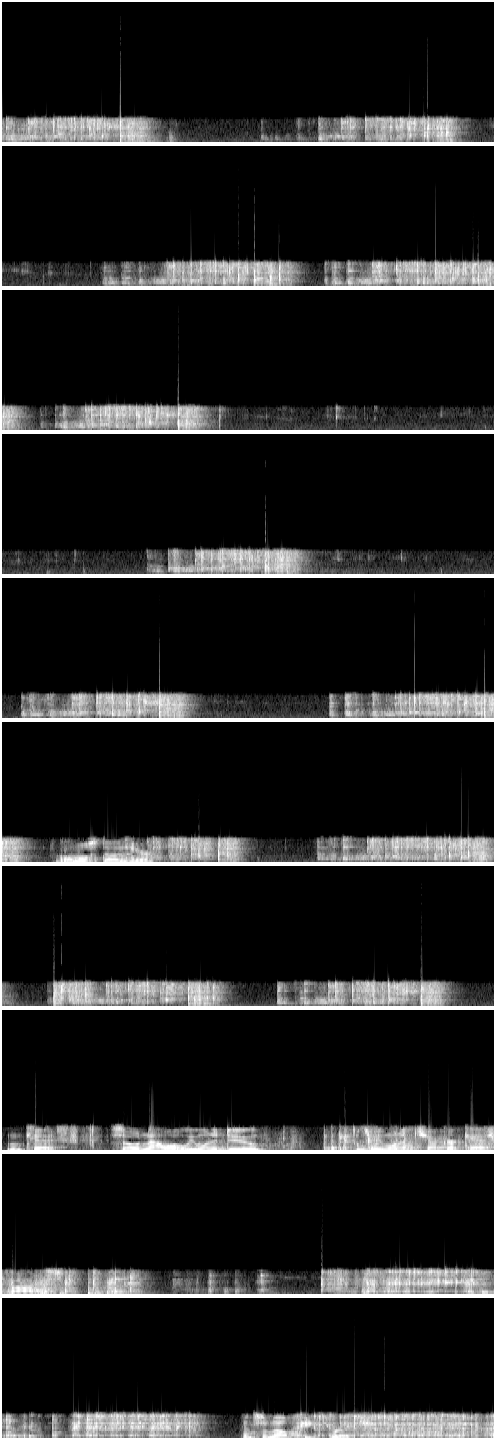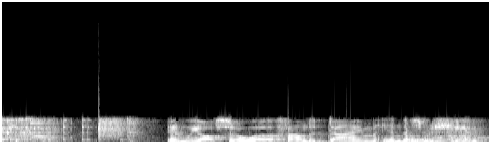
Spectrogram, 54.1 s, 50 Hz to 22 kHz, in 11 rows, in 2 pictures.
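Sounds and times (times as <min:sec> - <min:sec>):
coins clinking into metal coin box: 0:00.0 - 0:01.6, 0:02.6 - 0:04.6, 0:05.9 - 0:12.0, 0:16.2 - 0:17.9, 0:19.9 - 0:21.7, 0:23.0 - 0:24.9, 0:25.6 - 0:27.1, 0:27.8 - 0:34.1, 0:42.6 - 0:50.6, 0:53.1 - 0:54.0.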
